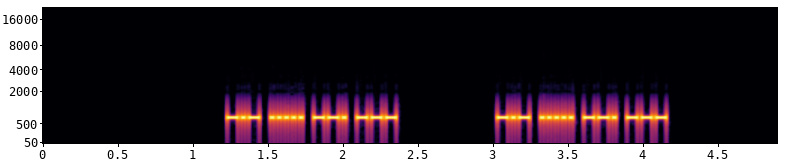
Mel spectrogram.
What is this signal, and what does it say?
Morse code, heard as a keyed tone, about 50 wpm, 700 Hz. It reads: K5GO K5GO
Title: Call Signs Repeated 3x - 50wpm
